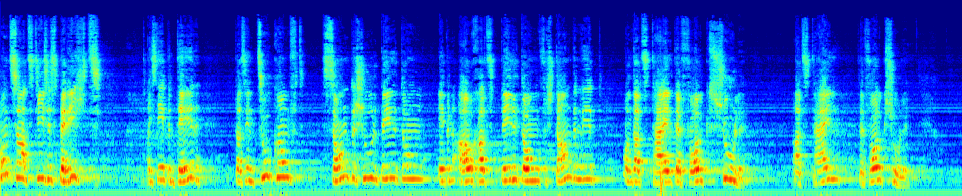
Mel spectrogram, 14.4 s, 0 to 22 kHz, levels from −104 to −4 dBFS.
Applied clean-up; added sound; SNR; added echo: none; none; none; reverberation time 0.2 s.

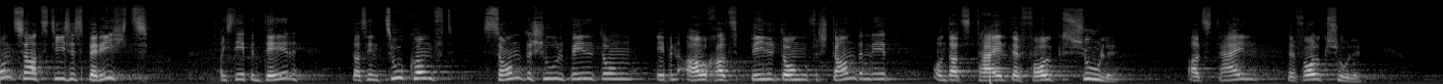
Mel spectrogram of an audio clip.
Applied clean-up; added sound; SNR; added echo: none; none; none; none.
